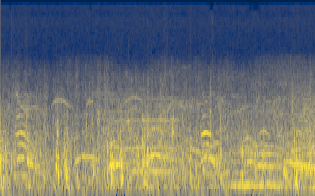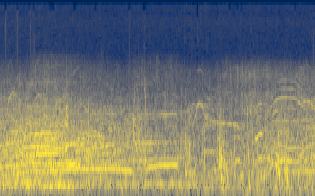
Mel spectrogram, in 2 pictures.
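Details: Cattle drive: a herd of cattle lowing together, with deep overlapping moos of varied pitch and length rising and falling over a constant rumble of background noise.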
